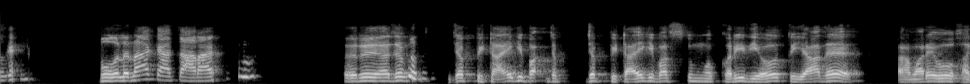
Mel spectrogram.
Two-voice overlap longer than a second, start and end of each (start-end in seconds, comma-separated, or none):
none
